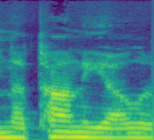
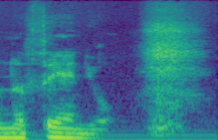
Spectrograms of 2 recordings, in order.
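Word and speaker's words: Nathanael: So centuries later, Yeshua, Jesus, actually makes this reference to one of his coming disciples, Natananiel is how you would say his name in Hebrew or Nathaniel.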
